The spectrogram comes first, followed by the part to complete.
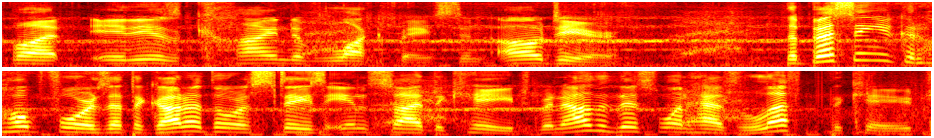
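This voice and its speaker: A man giving casual, explanatory let's play commentary, halting and rephrasing as he plays. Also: on the high side, background noise. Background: video game audio and music.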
